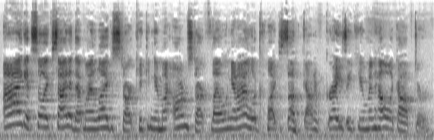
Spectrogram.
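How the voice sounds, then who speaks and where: High-voiced American woman reading aloud, roomy sound. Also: moderate pace, slight background noise. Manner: animated, emphatic, with occasional asides. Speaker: read-aloud narrator for schoolchildren. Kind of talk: expressive storybook reading. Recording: roomy, echoing indoor sound.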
